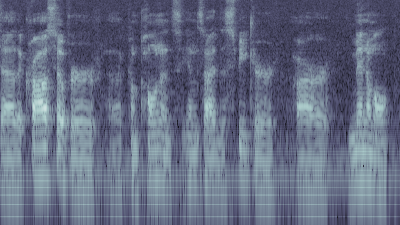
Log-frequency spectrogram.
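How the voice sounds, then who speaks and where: A man with a low voice walks through technical product details in an informal demonstration. His delivery is halting and explanatory, with clear noise behind him. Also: a little mellow. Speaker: audio dealer and turntable restorer giving a product tour.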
